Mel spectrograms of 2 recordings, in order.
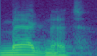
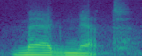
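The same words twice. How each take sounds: First: The second vowel is reduced to a schwa. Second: The second vowel is said fully and clearly. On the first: This is the everyday pronunciation. "I want you to spell the word magnet" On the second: This pronunciation helps to remember the spelling. "but it's spelled magnet"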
